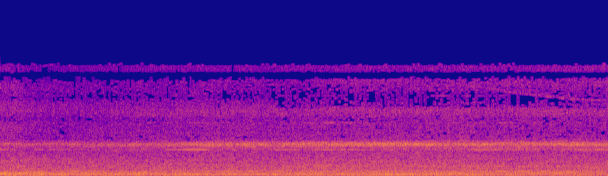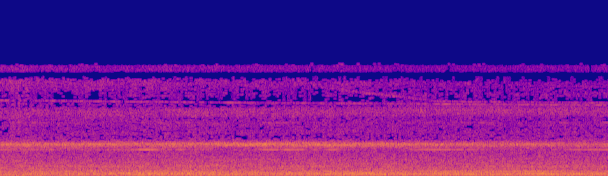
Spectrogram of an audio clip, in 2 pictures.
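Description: Plastic pelletizing line running: a steady mechanical din with a high, steady whine over it.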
